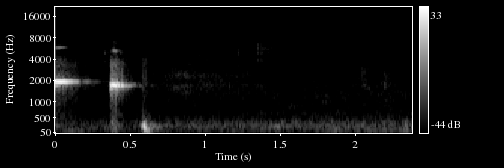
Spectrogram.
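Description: The last two notes of a short, high-pitched tune, ending with a low thump about half a second in.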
